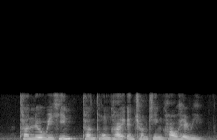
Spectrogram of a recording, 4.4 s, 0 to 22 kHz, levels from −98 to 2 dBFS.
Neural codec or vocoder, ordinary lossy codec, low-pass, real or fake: none; none; 7.2 kHz; real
